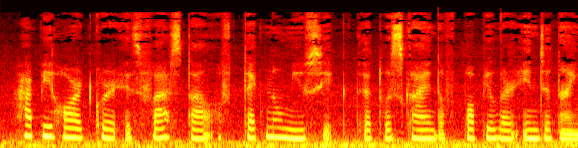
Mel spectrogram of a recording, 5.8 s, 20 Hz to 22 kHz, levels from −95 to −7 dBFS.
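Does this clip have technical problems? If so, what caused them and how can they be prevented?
No, nothing stood out as a technical problem when listening to this speech clip.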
